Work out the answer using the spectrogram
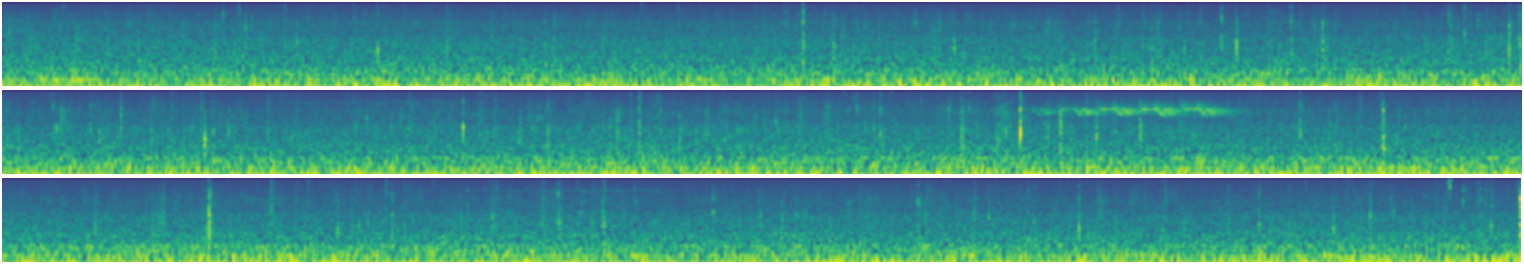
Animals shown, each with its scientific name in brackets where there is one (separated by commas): Ovenbird (Seiurus aurocapilla), Black-and-white Warbler (Mniotilta varia)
